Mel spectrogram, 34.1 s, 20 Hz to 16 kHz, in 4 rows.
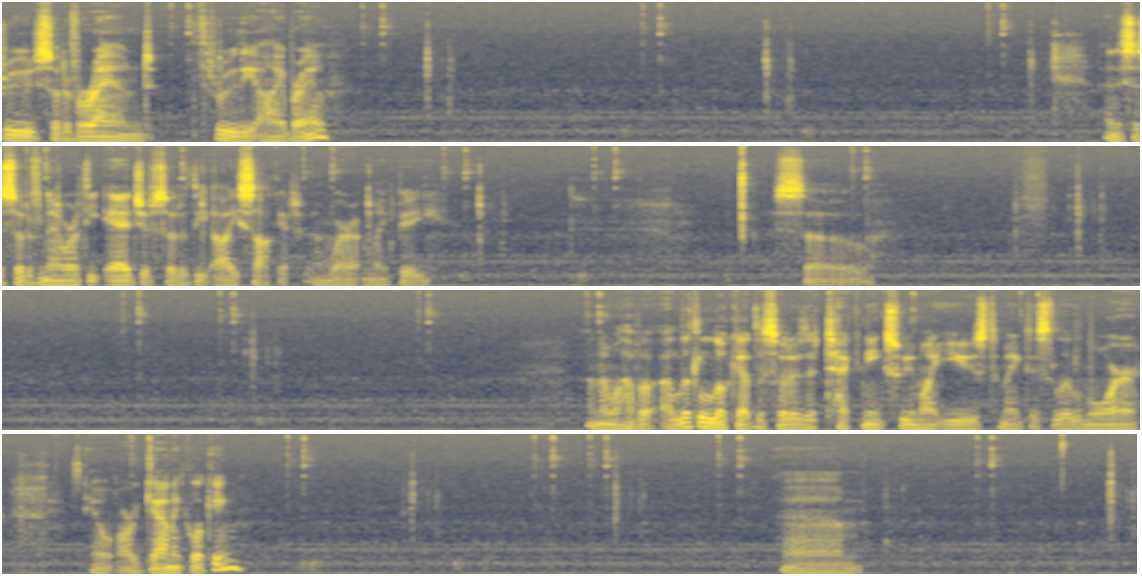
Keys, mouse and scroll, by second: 5.2 scroll down 1, 15.0 click, 16.6 g, 18.8 click, 18.9 g, 20.2 click, 22.5 g, 24.8 click, 25.7 g, 27.8 click, 28.7 g, 30.1 click, 30.2 g, 32.2 scroll up 1, 33.0 click, 33.9 g.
